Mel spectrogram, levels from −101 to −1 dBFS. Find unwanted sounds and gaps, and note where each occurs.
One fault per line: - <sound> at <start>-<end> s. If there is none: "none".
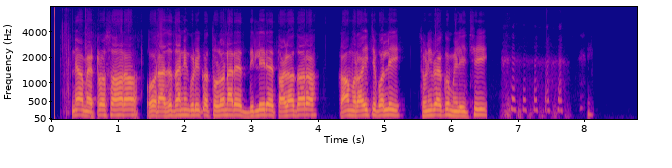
- laugh at 6.7-8.0 s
